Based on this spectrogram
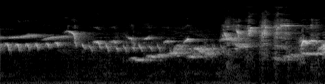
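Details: White-rumped shama singing in a courting style: a continuous, varied run of high whistled and warbled phrases, rising and falling, ending in a denser burst of rich notes.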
